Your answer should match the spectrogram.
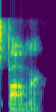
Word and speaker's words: Baltimore: Ballmer. Sorry. I live here. You got to say it right. It's Ballmer.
